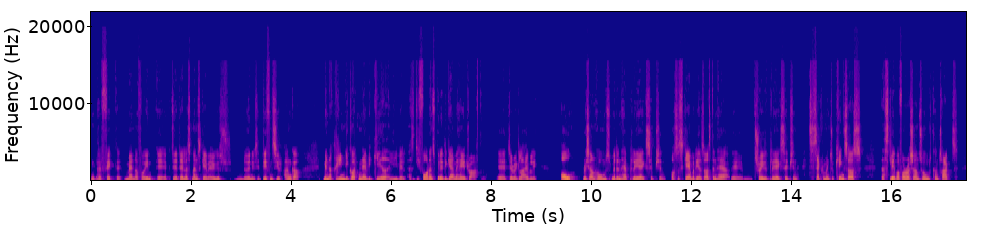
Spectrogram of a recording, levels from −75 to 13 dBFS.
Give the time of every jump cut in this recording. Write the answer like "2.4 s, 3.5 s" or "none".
12.7 s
